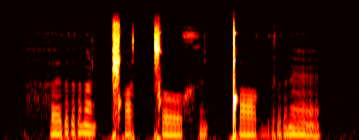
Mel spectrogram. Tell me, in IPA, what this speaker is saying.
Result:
h ə r ɑ̃ ǁ ɒ ǀ o x ə̃ ǃ ɒ ɡ r ɛ̃

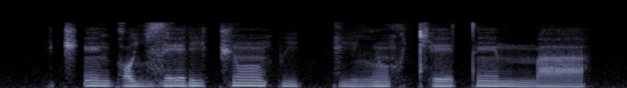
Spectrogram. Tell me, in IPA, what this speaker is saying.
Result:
t͡ʃʼ ẽ˧ ɡ ɔ˨ ʎ z e˧ ɾ i˧ t͡ʃ õː˦ p i˨ kː i˨ lː õ˧ x cʰ e˧ t ẽ˧ mː a˨

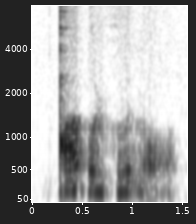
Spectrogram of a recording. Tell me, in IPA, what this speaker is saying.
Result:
ǃ ʌ ʔ o ɭ h ʊ r ɔ̰

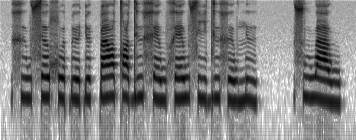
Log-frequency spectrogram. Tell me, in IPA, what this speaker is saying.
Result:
x ɨ w s ə χʷ ɛ ɓ ø ɗ ø k͡p a tˤ i d ɨ x ɛ w x ɛ w s i d ɨ x ø w n ɨ | sʷ ɨ w a w

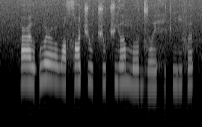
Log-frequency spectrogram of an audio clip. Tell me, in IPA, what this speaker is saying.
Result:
ʕ ə o̯ ʔ u ʕ u ðˤ ʌ sˤ ʌ t͡ʃ u t͡ʃ u t͡ʃ j ʌ m o d͡z o e̯ h ɪ t͡ʃ ŋ i f ə

